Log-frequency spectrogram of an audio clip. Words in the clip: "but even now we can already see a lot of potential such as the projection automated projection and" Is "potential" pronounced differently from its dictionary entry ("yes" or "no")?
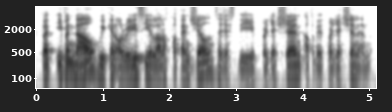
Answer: no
